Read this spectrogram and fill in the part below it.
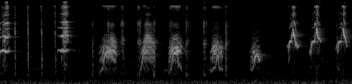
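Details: Black magpie-robin, a caged competition bird, in 'batuk' style song: harsh, rasping cough-like bursts repeated about three per second, ending in sharp higher chips.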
